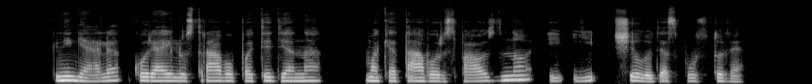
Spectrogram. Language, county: Lithuanian, Šiauliai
